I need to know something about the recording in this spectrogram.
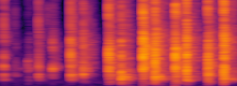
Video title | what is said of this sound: Beginner Mixed Media Background | put them in so it helps shake it to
